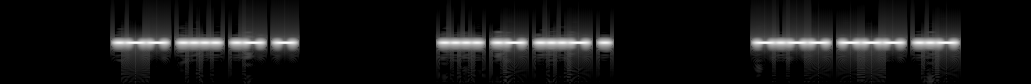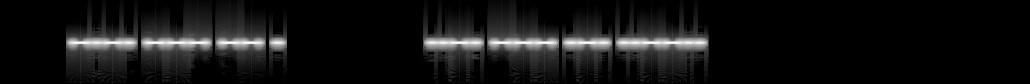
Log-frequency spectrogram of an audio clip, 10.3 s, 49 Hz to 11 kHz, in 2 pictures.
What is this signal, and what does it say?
Morse code, heard as a keyed tone, about 46 wpm, 700 Hz. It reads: WHAT HAVE YOU COME FOR?
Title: 4x Word-Spacing - Sentences from Top 100 Words - 45wpm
